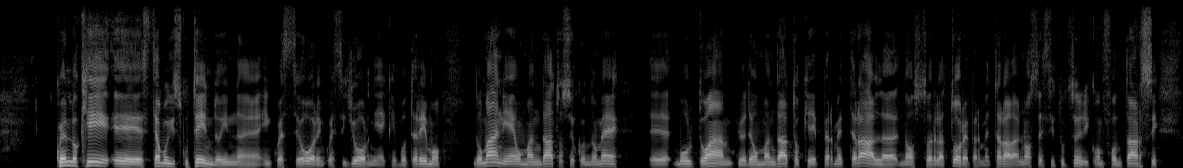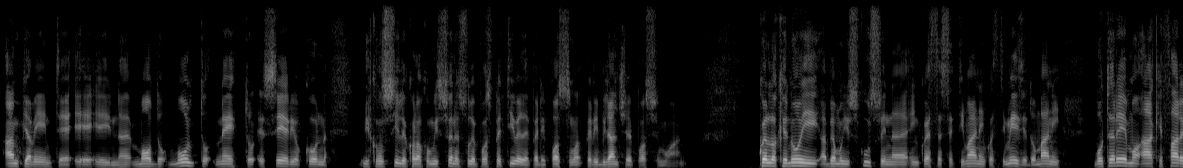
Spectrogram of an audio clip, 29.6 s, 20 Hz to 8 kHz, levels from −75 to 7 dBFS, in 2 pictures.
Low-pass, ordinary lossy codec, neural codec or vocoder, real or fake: none; none; codec, 16 kHz, 4 kbps, X-Codec, HuBERT features, trained on LibriSpeech; fake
